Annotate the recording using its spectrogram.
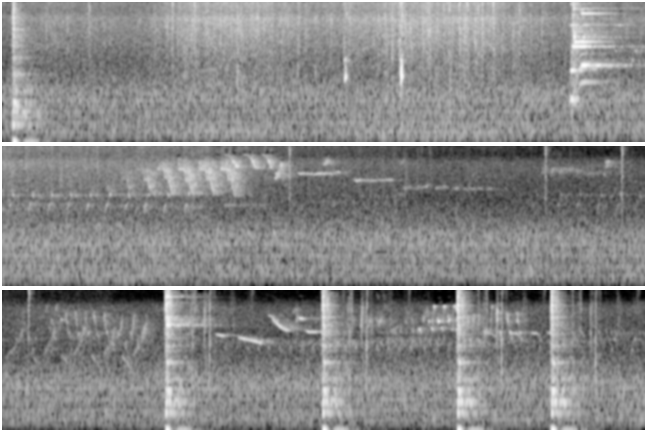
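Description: Game menu buttons click sharply now and then.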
